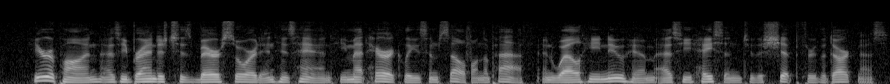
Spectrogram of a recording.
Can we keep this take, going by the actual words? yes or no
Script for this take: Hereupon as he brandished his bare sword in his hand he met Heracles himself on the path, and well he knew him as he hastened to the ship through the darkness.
yes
